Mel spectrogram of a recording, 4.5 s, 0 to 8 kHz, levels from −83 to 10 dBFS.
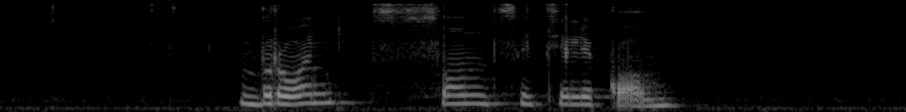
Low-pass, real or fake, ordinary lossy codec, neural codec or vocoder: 7.2 kHz; fake; Opus, 32 kbps; codec, 16 kHz, 16 kbps, FreqCodec, larger model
